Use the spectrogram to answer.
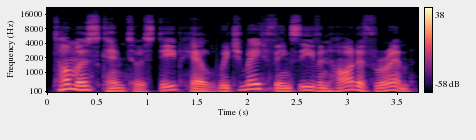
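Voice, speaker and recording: A man's voice: medium pitch, very animated, moderate pace, dry recording, studio quality. A man reading a children's story aloud as scripted narration.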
